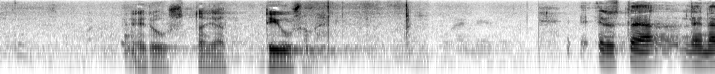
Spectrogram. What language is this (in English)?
Finnish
